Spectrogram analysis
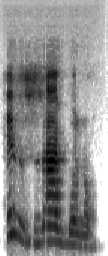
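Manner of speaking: "hexágono" with a clear Z for X. Shown as a demonstration. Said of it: "é o som do Z".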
